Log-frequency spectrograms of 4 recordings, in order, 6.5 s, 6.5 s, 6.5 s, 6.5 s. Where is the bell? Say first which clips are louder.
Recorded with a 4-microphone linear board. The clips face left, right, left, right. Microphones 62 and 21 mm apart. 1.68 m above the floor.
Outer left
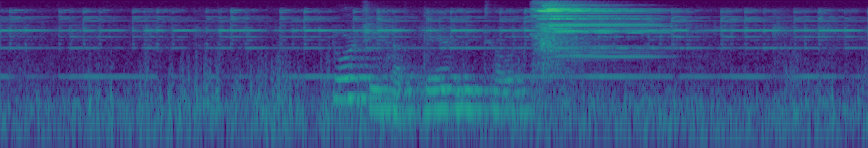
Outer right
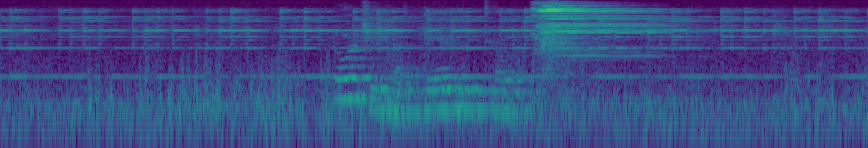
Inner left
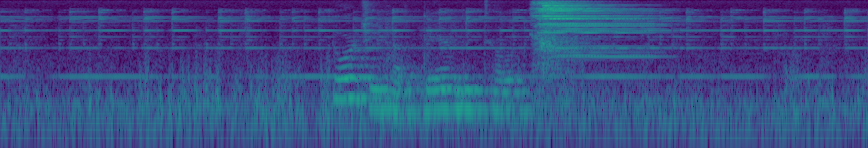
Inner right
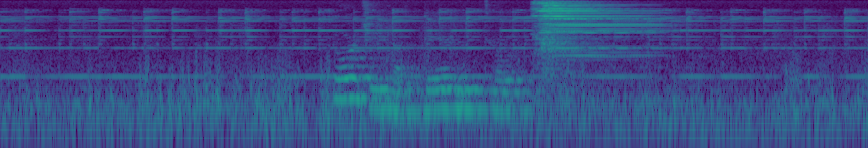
Even, inner left 2 dB; 80° left, 1.7 m.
